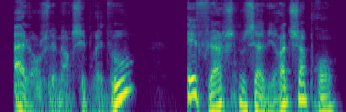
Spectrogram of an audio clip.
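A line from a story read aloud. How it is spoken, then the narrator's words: Cheerful. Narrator (French): fit-il gaiement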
